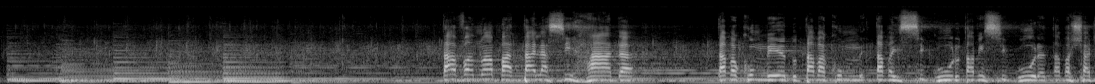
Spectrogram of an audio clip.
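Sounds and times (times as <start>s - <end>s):
church audience applause: 0.0s - 10.9s
speech: 4.4s - 6.5s, 7.2s - 10.9s.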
